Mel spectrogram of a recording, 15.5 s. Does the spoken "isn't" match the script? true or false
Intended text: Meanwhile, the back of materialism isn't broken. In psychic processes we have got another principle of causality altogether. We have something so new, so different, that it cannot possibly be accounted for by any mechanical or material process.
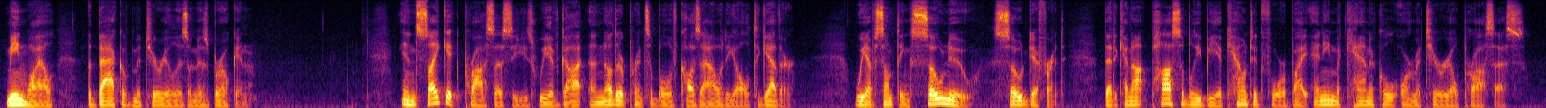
false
